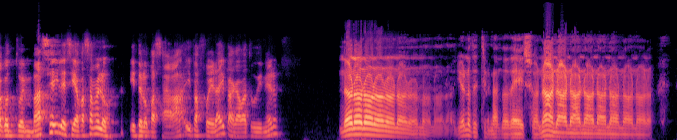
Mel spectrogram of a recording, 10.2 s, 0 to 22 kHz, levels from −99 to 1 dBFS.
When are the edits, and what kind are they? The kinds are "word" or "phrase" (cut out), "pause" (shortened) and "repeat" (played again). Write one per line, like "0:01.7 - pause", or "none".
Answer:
none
